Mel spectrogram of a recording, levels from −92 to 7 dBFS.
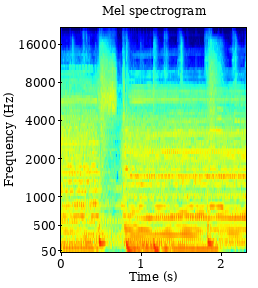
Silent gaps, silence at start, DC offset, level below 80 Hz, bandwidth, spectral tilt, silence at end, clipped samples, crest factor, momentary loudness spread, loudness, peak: none; 0 s; under 0.1%; -24 dBFS; 18.5 kHz; -4.5 dB/octave; 0 s; under 0.1%; 12 dB; 2 LU; -13 LUFS; 0 dBFS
